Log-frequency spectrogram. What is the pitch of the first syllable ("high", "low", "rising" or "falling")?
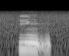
falling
